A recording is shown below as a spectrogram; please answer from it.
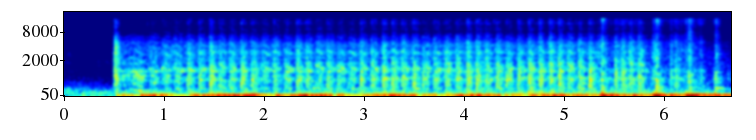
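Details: LS-swapped Chevy Camaro V8, first start after rebuild, no coolant or transmission fluid yet so run briefly: brief crank, catches and settles into deep, steady V8 burble, even firing, no knocks; normal start and idle.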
